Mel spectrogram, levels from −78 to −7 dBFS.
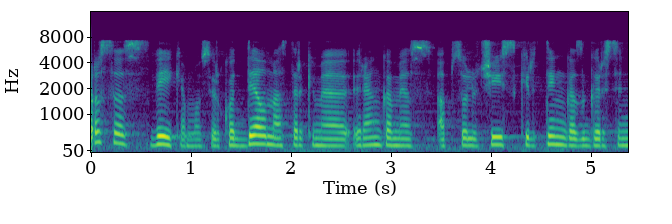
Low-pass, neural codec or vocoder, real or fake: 7.2 kHz; none; real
